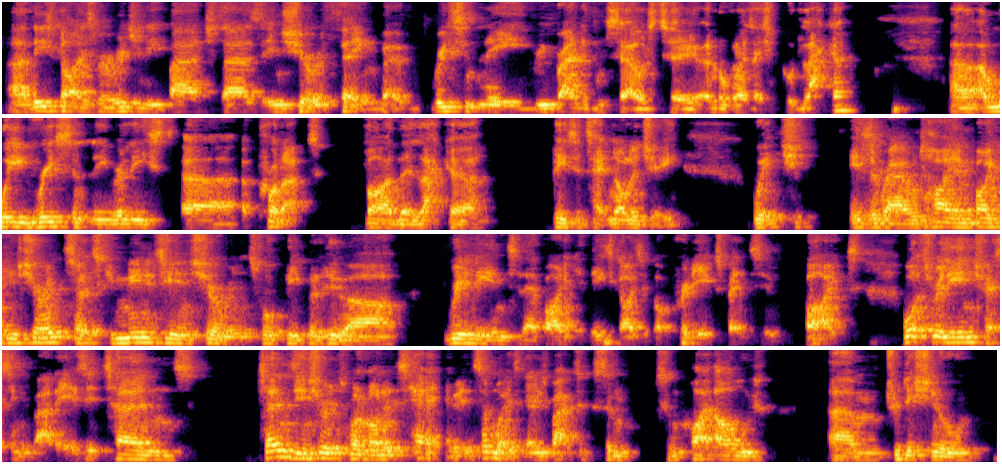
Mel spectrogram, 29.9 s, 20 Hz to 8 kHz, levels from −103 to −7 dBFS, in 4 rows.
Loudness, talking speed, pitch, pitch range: -16 LUFS, 170 wpm, 110 Hz, 100-130 Hz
